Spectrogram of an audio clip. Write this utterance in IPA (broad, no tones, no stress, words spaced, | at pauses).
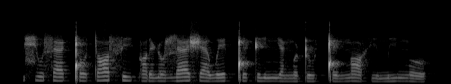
ɕusæǃotɒ si ɡɒɾeɳoɮæ ʃæwe ǃiʈi ɲæŋoʈu ǃeŋɒ ximi ŋo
